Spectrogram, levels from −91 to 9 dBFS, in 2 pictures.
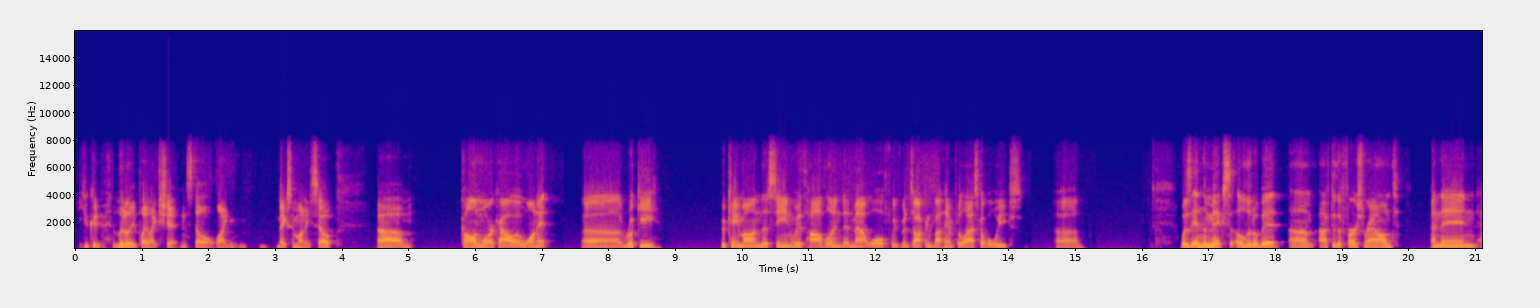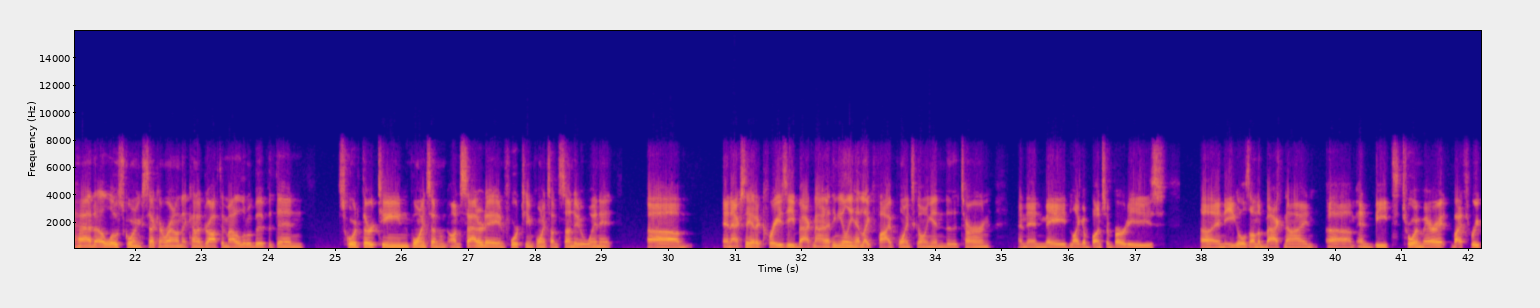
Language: English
